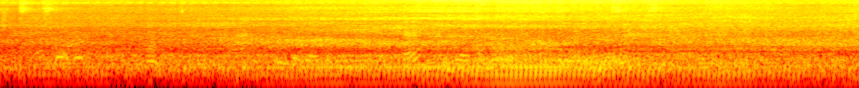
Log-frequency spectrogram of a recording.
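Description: An engine running steadily nearby, a low drone that swells louder toward the middle and then eases off a little, like a motor vehicle passing.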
